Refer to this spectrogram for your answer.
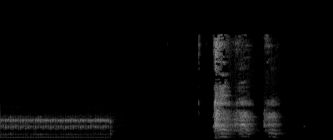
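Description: A steady electronic phone ringback tone hums for about a second as a phone call is placed, then cuts off into silence, followed by a couple of brief, rustling noise bursts on the microphone.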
